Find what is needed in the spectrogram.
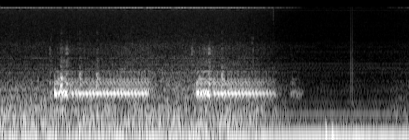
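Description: Apple IIGS floppy disk drive reading the disk in two faint bursts of about a second each while files are extracted from it.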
